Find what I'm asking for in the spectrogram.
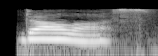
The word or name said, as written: dolos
